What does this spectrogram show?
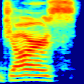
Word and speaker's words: JAARS: folks can check out our website um and jars is spelled j a a ARS uh so it's two ways uh so if you want to look it up jars.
